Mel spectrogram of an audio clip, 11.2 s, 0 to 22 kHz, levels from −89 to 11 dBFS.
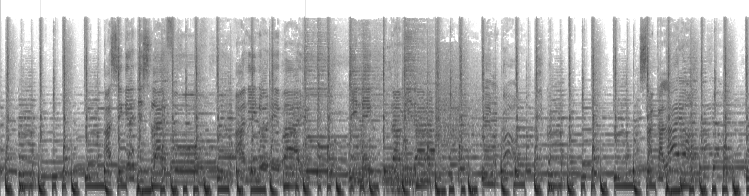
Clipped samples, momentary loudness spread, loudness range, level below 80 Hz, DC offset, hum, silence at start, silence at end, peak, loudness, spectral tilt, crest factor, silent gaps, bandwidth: under 0.1%; 3 LU; 1 LU; -18 dBFS; under 0.1%; none; 0 s; 0 s; 0 dBFS; -11 LUFS; -5 dB/octave; 10 dB; none; 16.5 kHz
